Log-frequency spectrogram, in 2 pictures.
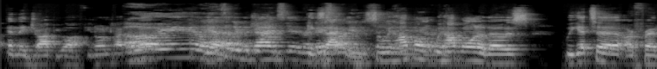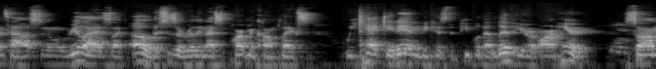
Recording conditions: poor sound quality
